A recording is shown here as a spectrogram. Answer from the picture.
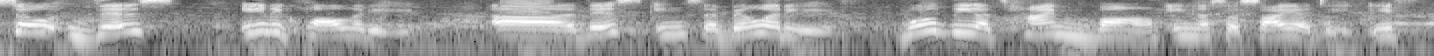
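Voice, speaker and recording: A woman's high voice in an American accent, fairly slow, with very wide pitch swings, music in the background and audible room echo. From northern China, Heilongjiang. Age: 30s. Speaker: journalist. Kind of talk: interview. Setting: outdoors, Tiananmen Square.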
